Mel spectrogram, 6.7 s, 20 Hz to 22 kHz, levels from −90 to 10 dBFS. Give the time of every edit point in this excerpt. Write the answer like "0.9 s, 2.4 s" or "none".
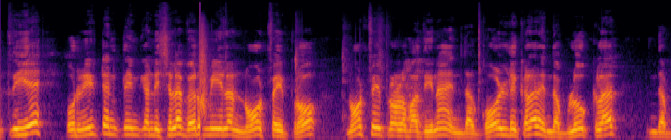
2.0 s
